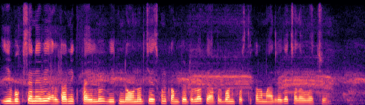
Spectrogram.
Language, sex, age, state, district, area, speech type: Telugu, male, 30-45, Andhra Pradesh, Vizianagaram, rural, read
